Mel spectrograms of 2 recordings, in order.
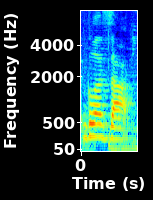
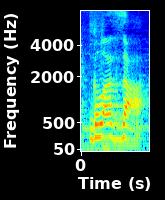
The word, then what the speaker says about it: глаза: Глаза, глаза. We put the stress on the last syllable, not глаза, but глаза, глаза.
